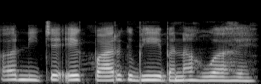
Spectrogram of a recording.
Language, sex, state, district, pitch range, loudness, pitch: Hindi, female, Uttar Pradesh, Lucknow, 185-210 Hz, -15 LUFS, 195 Hz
